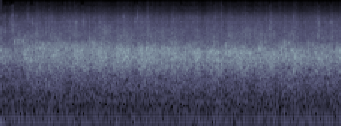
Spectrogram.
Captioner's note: audience clapping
